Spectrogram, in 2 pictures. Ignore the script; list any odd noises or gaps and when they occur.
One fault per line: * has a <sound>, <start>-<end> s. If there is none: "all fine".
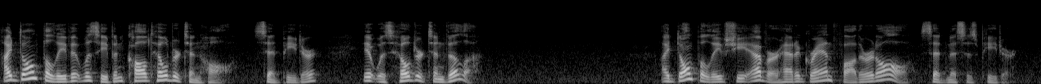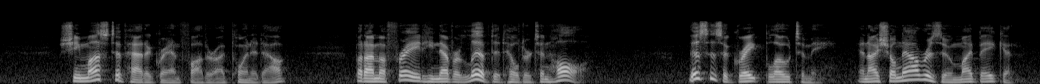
all fine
